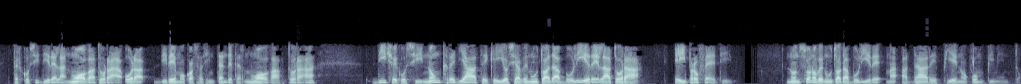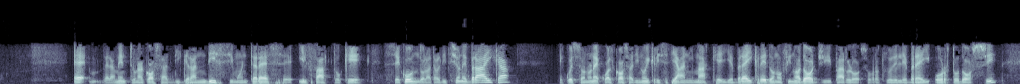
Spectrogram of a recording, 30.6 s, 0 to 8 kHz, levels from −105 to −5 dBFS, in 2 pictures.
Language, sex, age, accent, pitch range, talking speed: Italian, male, 40-59, native, 95-155 Hz, 145 wpm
